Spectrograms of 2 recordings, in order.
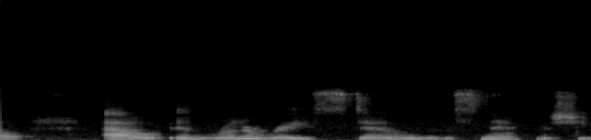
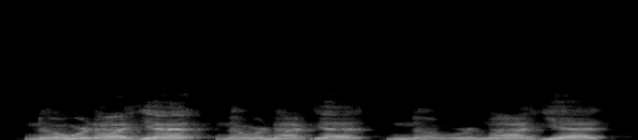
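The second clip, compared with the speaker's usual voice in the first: weary parents; 6 dB louder than usual. Acted. Parents answering kids.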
